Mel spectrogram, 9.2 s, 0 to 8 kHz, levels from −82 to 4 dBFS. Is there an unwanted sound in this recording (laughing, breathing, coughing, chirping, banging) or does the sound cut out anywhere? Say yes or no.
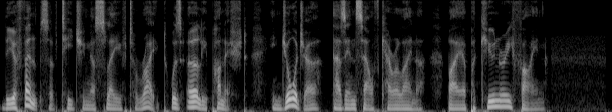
no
